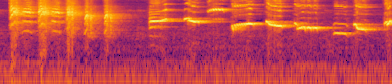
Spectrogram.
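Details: Wild orange-headed thrush singing: a burst of harsh, rapid scratchy notes, then a varied run of clear whistled phrases sliding down and up, each short and separated by brief gaps.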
